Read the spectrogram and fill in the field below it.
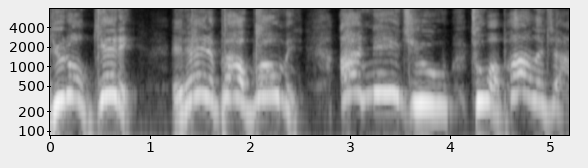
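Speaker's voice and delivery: mock, repeated, insistent yell, very high-pitched. Retelling a wrestler's repeated demand to Punk: imitating someone yelling. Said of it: "Jay kept yelling to Punk".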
